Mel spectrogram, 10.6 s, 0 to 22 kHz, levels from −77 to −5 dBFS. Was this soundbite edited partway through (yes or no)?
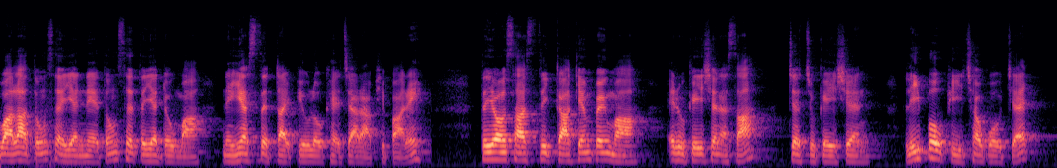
yes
